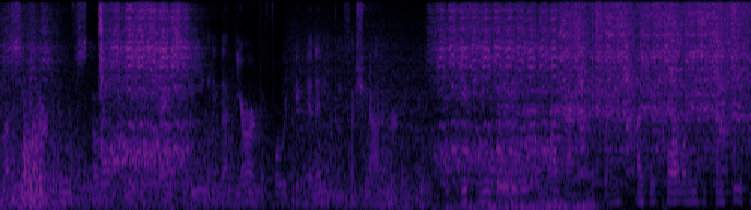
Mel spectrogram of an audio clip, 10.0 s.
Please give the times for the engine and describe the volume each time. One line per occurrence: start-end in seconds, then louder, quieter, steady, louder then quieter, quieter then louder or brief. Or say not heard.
0.0-2.6 brief
5.7-9.9 steady.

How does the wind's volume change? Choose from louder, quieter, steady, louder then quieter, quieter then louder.
quieter.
